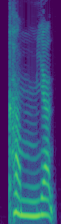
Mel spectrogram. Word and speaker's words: 琴日: The term yesterday, for example, is pronounced 琴日, in Hong Kong, beginning with a k sound.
